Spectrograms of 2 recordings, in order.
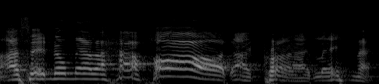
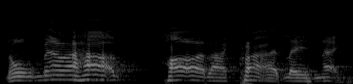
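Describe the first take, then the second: First: Slow, loud preaching shout; shouted repeat. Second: Slow, drawn-out preaching line; measured testimony. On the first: Preacher testifying of last night's crying, shouted and drawn out. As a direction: cry out HARD, long and loud. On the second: Preacher testifying of last night's crying, slow and held back. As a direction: stretch the words, holding back the full force. First take, before louder repeat. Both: Real, not acted.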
